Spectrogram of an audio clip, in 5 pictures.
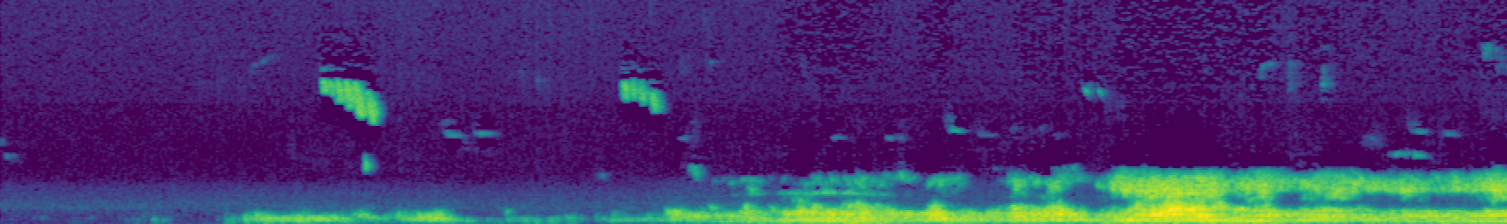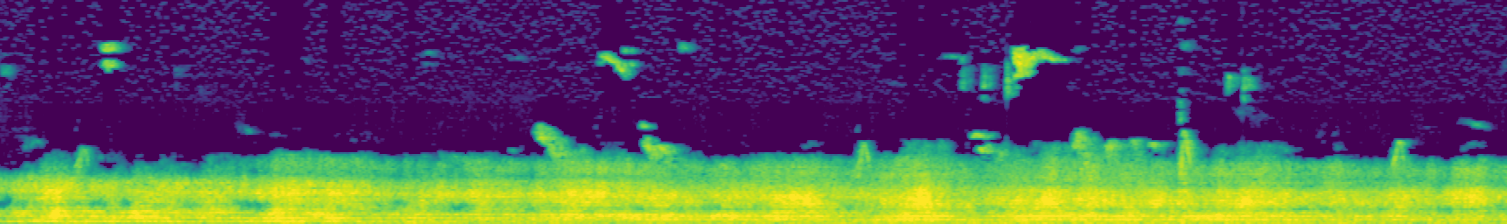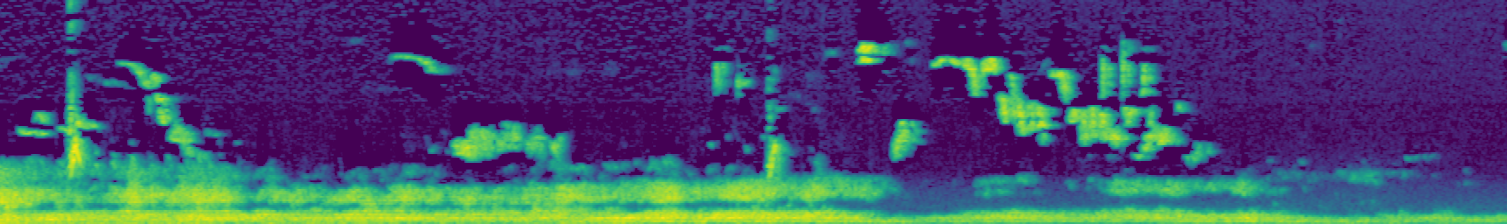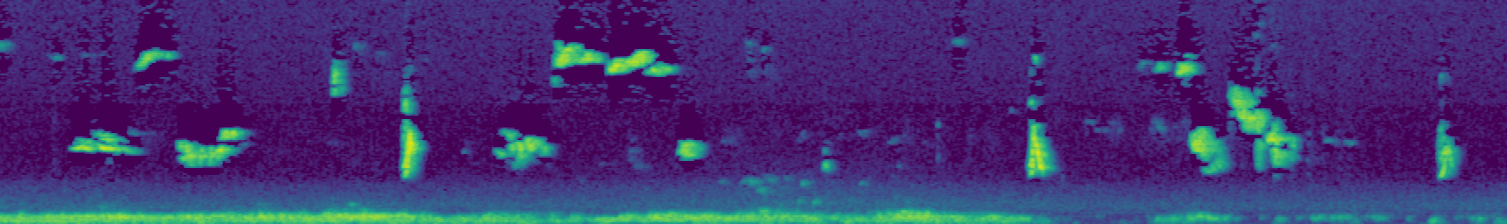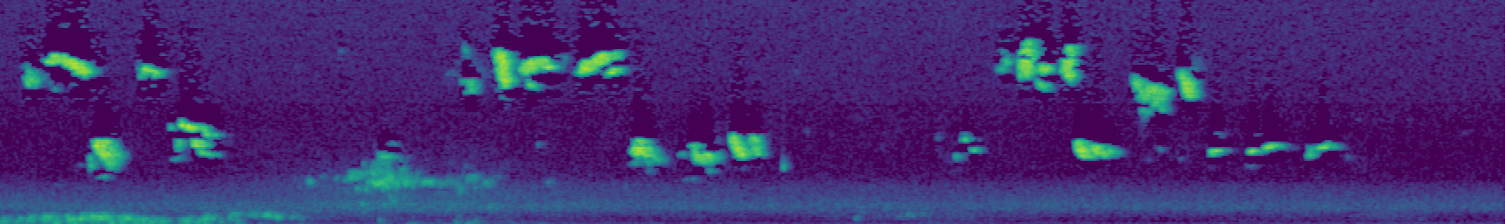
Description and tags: Aeroplane overhead with birds.
sky, Airplane, bird, aeroplane, plane, loud, birds, airport, tweet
